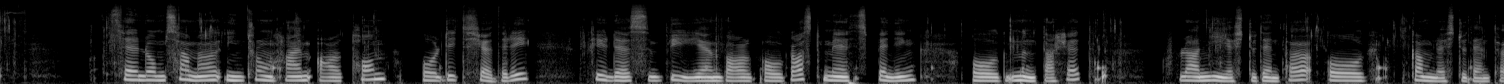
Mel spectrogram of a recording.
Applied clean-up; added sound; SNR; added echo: neural mask model RNNoise.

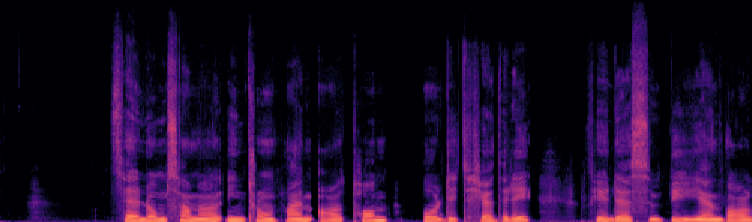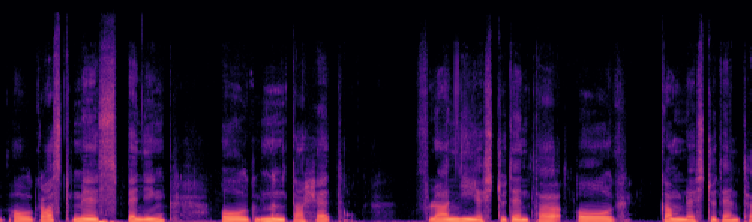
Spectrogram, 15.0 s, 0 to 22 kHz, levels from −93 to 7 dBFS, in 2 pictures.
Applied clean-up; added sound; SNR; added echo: neural mask model DeepFilterNet 3.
